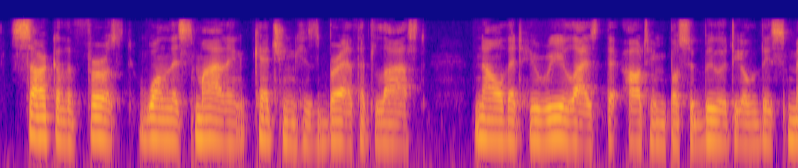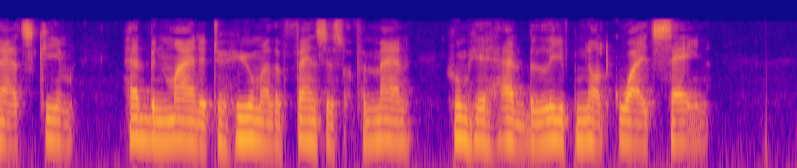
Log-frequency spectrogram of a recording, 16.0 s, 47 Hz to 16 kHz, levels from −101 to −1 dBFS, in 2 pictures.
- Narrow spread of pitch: Yes, narrow, 2.0 semitones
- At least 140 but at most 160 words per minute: Yes, average, 145 wpm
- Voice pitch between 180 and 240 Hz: No, low, 120 Hz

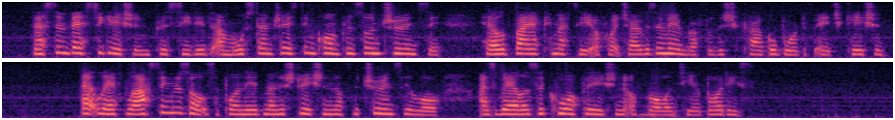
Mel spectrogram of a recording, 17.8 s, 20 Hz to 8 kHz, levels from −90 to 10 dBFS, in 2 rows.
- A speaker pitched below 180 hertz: No, high, 235 Hz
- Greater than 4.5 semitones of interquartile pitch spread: No, average, 2.7 semitones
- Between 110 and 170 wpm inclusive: Yes, average, 150 wpm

